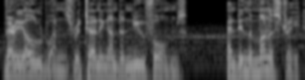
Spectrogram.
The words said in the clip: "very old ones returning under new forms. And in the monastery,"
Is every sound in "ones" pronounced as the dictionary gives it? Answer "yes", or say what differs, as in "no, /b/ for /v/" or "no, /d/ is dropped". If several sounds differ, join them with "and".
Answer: yes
